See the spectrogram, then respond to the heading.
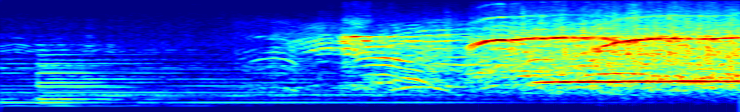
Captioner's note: crowd cheering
